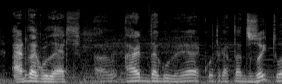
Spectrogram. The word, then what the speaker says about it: Arda Güler: O jogador Arda Güler, assim que pronuncia? Arda Güler.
